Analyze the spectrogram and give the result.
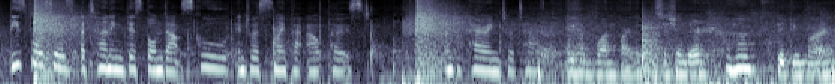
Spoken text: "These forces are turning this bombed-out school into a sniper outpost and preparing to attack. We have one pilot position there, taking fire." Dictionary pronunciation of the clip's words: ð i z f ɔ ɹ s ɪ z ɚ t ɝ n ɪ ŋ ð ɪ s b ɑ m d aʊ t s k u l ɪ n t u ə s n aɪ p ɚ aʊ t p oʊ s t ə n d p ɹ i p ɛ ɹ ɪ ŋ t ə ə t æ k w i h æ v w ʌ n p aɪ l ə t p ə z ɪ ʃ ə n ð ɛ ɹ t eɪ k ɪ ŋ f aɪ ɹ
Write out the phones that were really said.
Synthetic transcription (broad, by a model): ð i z f ɔ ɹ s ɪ z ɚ t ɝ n ɪ ŋ ð ɪ s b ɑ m d aʊ t s k u l ɪ n t u ə s n aɪ p ɚ aʊ t p oʊ s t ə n p ɹ i p ɛ ɹ ɪ ŋ t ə ə t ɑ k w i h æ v w ʌ n f aɪ n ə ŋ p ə s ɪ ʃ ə n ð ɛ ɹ t eɪ k ɪ ŋ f aɪ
